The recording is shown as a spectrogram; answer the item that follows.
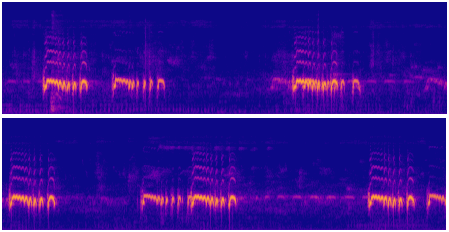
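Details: Perkutut, the zebra dove, singing for daily training. Cooing phrases of quick throbbing low notes repeat about every two seconds, and some bursts come in doubled groups, over a faint steady background tone.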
